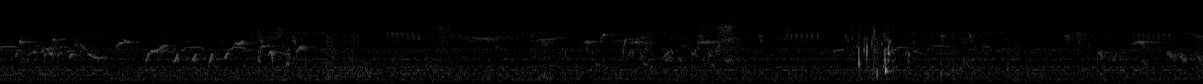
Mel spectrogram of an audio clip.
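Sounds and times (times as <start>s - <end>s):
birds chirping: 0.0s - 12.0s
low steady hiss: 0.0s - 12.0s.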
